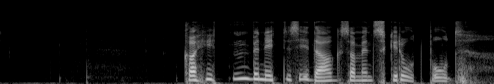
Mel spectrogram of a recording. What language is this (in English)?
Norwegian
